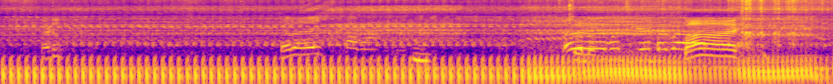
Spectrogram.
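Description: A motorcycle engine idles with a steady, fast putter and revs up louder.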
